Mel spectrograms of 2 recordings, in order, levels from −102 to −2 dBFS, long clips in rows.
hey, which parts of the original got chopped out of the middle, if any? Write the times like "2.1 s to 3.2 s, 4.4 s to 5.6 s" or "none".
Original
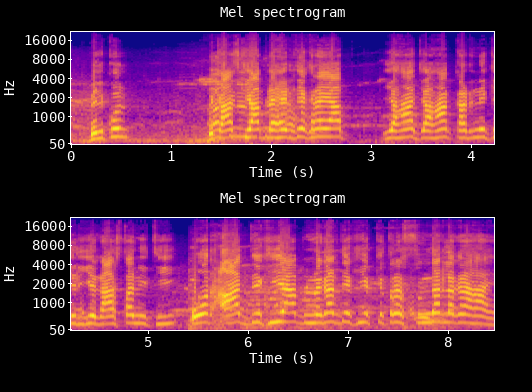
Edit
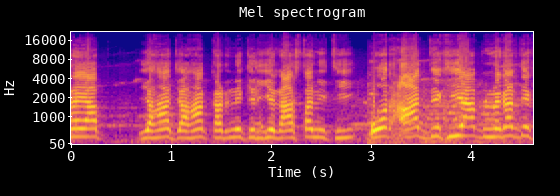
none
